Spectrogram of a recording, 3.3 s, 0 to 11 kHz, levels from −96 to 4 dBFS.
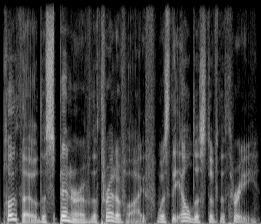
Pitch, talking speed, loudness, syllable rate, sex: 140 Hz, 255 wpm, -21 LUFS, 5.4 syllables/s, male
